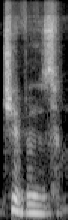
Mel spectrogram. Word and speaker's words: Chivers: It is Shivers. Yes. With a ch. With a ch. Um, he would probably pronounce it Chivers.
